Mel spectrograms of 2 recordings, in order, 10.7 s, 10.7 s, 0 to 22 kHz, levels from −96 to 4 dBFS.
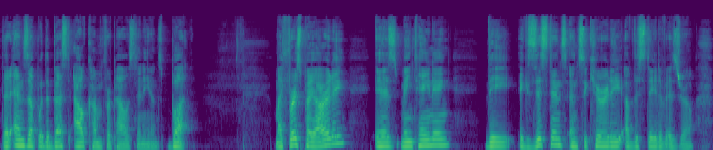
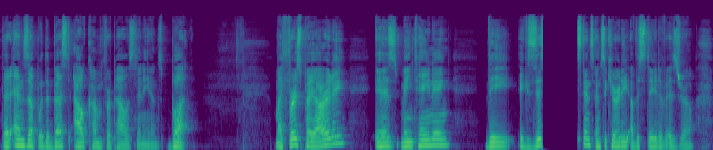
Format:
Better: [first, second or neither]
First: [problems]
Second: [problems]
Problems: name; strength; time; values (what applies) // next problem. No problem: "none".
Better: first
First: none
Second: audio freezing; at 8 s for 0.5 s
